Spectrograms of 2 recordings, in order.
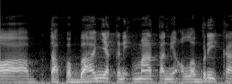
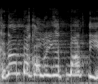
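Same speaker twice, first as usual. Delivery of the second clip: high, pressing questioner voice; questioner voiced; 4 dB louder, faster than usual. Preacher voicing someone asking Utsman why he weeps, high questioning voice. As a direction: ask it raised high like a curious companion.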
